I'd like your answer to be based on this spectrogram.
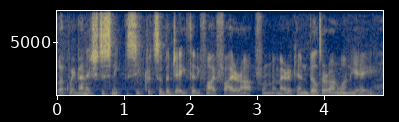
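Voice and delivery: very soft, hushed, under the breath. Acting out a country's announcement about building its own fighter jet, very quietly. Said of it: "you said that very, very quietly".

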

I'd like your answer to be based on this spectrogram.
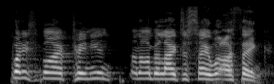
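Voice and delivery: slight East London accent. The speaker voices a take to be avoided; slight East London accent. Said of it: "that's with a sort of slightly East London accent".

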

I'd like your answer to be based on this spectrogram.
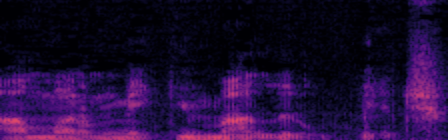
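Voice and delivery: extremely deep, low voice. Describing being born with way deep voice syndrome: very deep, low voice. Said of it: "I used to have a really deep voice. I used to sound like this".

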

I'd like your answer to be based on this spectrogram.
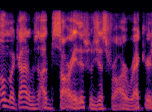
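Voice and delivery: ordinary delivery

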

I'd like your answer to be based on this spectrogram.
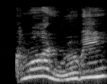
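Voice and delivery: high, near-pleading voice. A man pulls the chain of an elephant that refuses to move: almost pleading. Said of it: "Mac is almost pleading".

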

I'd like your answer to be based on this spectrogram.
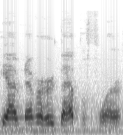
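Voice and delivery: dead level, no expression, acted deadpan. Retelling the potato chip guy's reply at the site survey, completely deadpan. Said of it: "he looked at me completely deadpan and said".

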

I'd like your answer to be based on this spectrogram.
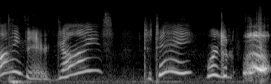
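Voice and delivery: very high, squeaky, swooping voice. A speaker imagines how Mickey Mouse would talk, doing a Mickey Mouse voice. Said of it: "I can just imagine Mickey Mouse like".

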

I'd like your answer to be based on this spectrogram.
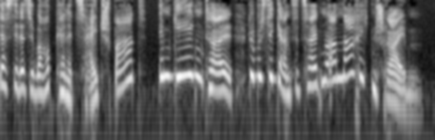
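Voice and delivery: high, sweeping, cheeky reproachful tone.

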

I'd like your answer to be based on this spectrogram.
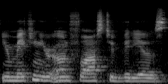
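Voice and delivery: normal talking voice

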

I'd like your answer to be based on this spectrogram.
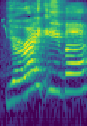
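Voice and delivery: loud, hearty laughing while speaking. Narrator reading a grandfather's reply to eva, laughing heartily. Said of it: "her grandfather laughed heartily".

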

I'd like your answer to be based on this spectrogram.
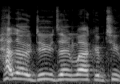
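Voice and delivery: put-on British accent, loud and high-pitched. Starting a video intro to others: british accent. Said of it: "crap, British accent".

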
